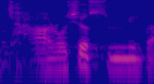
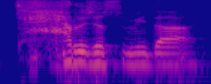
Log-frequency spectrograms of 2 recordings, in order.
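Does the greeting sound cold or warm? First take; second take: cold; warm. First: It sounds stiff and cold. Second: It sounds bright and warm.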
